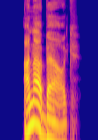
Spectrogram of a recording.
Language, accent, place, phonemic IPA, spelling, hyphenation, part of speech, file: German, Germany, Berlin, /ˈanabɛʁk/, Annaberg, An‧na‧berg, proper noun, De-Annaberg.ogg
- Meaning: 1. a municipality of Lower Austria, Austria 2. Chałupki (a village in Racibórz County, Silesian Voivodeship, Poland) 3. a neighborhood of Annaberg-Buchholz, Erzgebirgskreis district, Saxony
